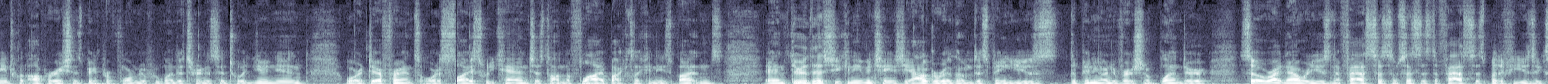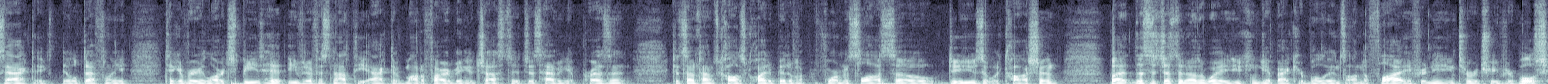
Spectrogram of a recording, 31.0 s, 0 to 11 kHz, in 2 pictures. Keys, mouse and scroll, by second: 1.8 click, 3.5 click, 5.2 click, 7.1 click, 28.1 click, 28.5 click, 29.0 click, 29.6 click, 30.7 click.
